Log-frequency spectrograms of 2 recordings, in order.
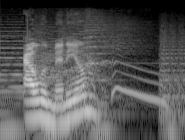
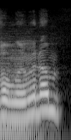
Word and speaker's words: aluminium: I've been watching a sculpting channel on YouTube lately, and I believe he's Canadian, and he pronounces it aluminium instead of aluminum.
